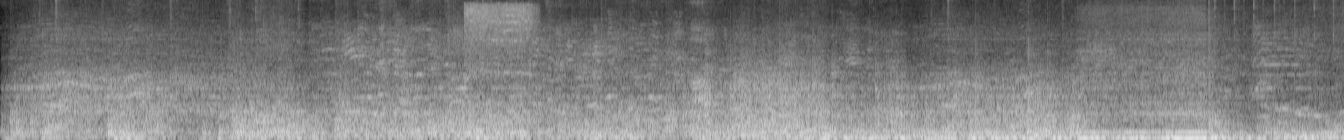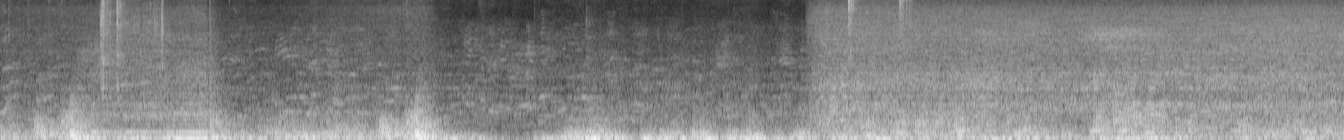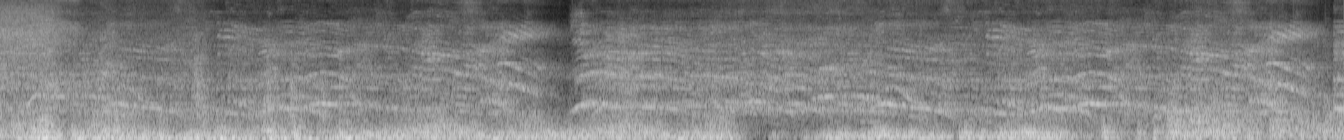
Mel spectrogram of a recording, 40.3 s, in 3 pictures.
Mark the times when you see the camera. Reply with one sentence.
You can hear the camera from 14.4 to 15.1 s and from 21.9 to 22.6 s.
